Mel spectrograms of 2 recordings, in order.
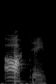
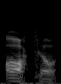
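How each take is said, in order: First: The last syllable rhymes with 'rain'. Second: The last syllable rhymes with 'bone'. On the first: This is the name the speaker prefers. "No, to me his name is Octane" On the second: This is the official name. "Now I know that his name is Octone"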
